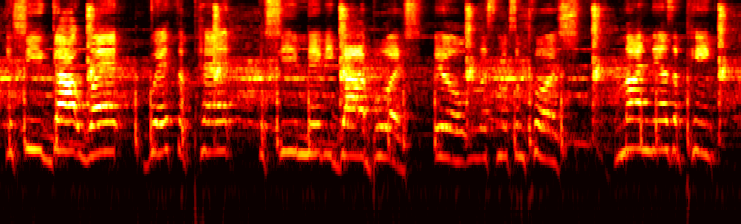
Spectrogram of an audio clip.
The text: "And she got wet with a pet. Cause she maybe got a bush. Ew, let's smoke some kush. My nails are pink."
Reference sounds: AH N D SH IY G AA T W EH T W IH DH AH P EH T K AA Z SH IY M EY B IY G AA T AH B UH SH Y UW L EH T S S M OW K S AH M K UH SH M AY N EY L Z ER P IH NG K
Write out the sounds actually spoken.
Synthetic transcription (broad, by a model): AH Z SH IY G AA T W EH T W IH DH AH P EH T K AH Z SH IY M EY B IY G AA T AH B UH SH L L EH T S S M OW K S AH M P UH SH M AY N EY Z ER P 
